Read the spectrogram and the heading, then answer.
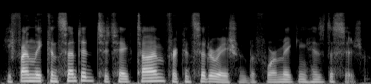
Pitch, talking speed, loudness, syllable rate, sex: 130 Hz, 195 wpm, -19 LUFS, 6.9 syllables/s, male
